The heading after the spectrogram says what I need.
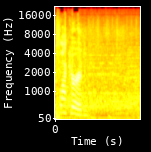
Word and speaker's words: placard: My placard!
